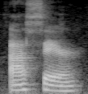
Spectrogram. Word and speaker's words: hacer: So the first off, in order to ask that, we have to say, ¿Qué prefieres hacer? So remember again, the H is silent.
